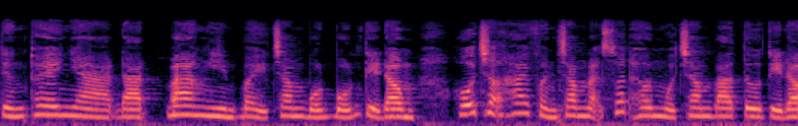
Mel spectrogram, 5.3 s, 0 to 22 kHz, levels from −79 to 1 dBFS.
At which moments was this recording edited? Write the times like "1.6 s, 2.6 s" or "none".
4.2 s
